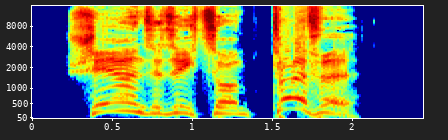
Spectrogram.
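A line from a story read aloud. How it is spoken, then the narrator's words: Loud roaring. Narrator (German): brüllte laut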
